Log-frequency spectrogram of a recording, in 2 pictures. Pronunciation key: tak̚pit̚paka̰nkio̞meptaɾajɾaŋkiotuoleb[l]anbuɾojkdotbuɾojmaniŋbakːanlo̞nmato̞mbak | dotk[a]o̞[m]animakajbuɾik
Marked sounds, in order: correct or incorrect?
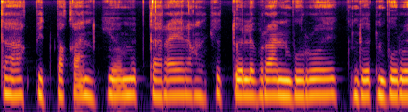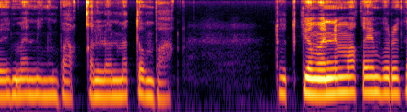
incorrect: ɾ, incorrect: i, correct

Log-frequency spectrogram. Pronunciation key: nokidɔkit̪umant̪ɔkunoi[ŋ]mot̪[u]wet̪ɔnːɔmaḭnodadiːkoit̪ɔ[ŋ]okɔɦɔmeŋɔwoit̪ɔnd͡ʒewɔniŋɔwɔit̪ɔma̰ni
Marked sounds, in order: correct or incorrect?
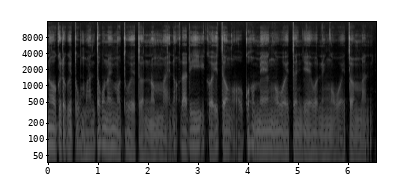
incorrect: none, correct, correct

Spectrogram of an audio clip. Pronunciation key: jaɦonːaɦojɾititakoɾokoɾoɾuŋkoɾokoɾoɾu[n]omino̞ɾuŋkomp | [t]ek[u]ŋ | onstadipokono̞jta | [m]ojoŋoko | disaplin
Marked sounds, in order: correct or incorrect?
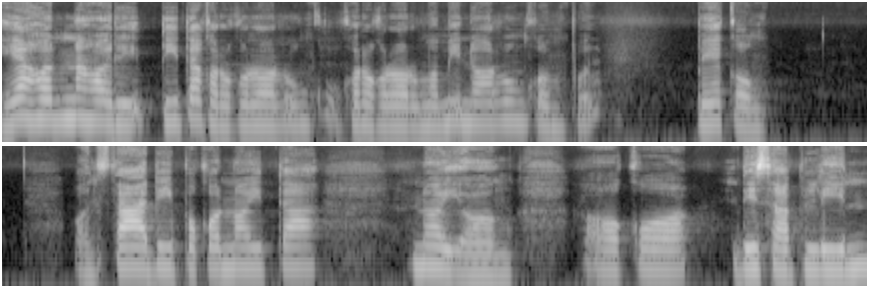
incorrect: m, incorrect: p, incorrect: o, incorrect: n

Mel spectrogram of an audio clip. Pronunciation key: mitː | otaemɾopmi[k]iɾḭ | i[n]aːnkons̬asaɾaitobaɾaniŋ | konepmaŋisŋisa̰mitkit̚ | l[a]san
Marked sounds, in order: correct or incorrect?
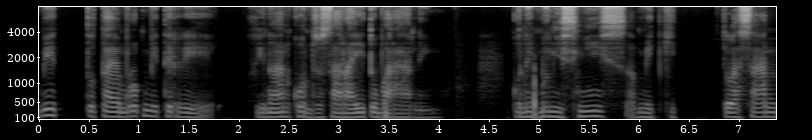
incorrect: t, correct, correct

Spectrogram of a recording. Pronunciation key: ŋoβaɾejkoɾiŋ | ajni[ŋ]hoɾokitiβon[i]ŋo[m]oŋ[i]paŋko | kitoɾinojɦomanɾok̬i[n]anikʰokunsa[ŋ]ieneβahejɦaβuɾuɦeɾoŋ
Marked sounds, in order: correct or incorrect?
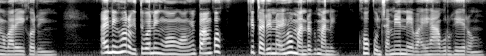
correct, correct, incorrect: ŋ, correct, incorrect: m, incorrect: m

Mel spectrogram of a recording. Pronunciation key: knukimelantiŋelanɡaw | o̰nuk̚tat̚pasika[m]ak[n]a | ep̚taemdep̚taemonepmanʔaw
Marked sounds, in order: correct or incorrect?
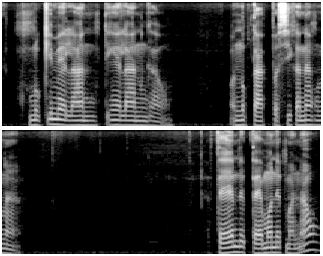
incorrect: n, correct

